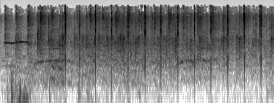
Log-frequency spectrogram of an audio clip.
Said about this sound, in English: I accept a clap for that one, absolutely.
